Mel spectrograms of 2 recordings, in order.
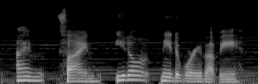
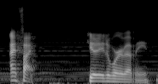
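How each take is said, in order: First: It is said in a calm, mild tone. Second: It is said in a sharp, irritated tone. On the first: The speaker calls it wrong. "oh, maybe I read that wrong" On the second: The speaker calls it right. "Your tone comes out sharper than you intended, edged with irritation"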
